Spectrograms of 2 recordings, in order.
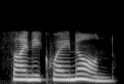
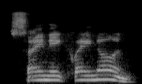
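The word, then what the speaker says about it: sine qua non: it wrong i need an e in there sign queen on sign a queen on sign queen on an essential condition a thing that is absolutely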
